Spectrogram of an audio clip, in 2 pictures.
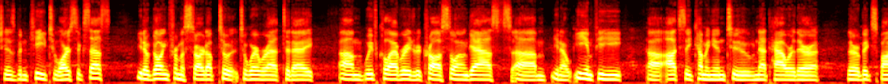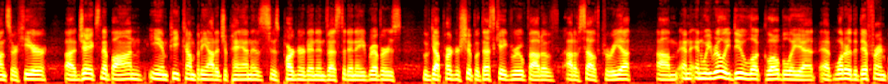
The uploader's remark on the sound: Recorded live at ADIPEC 2023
